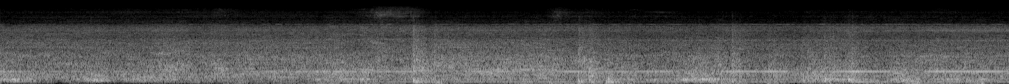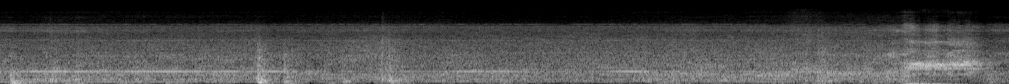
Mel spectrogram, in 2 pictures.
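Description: Vacuum cleaner running steadily, air rushing through its long hose, with a faint steady whine through the middle and a few light knocks.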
